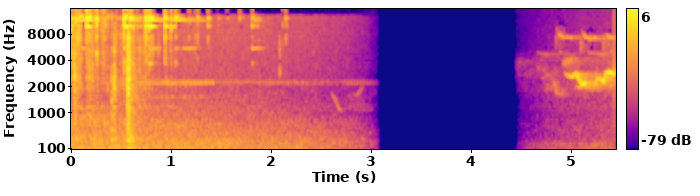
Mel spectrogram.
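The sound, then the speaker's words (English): Brass keys jangle in a quick burst of metallic clinks that fades over a couple of seconds, followed by silence and then a few bird chirps, as someone finishes locking up the Kaaba. “Someone who had just finished locking up the Kaaba with his brass keys.”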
